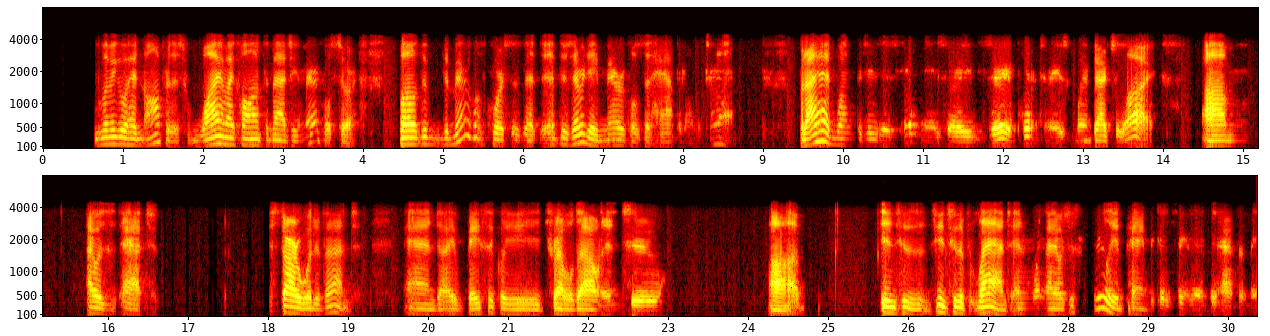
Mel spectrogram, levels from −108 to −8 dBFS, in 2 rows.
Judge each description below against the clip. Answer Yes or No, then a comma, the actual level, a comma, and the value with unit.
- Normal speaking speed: Yes, average, 160 wpm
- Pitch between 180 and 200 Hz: No, low, 130 Hz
